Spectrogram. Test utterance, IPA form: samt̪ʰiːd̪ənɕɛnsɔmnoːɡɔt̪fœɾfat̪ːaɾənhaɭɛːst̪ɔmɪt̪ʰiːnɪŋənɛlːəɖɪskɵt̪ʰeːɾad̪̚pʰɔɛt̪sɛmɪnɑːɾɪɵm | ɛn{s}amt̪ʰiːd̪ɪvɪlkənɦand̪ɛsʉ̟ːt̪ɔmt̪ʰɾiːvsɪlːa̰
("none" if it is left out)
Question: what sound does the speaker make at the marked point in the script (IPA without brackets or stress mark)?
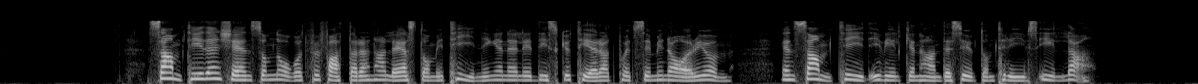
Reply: s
